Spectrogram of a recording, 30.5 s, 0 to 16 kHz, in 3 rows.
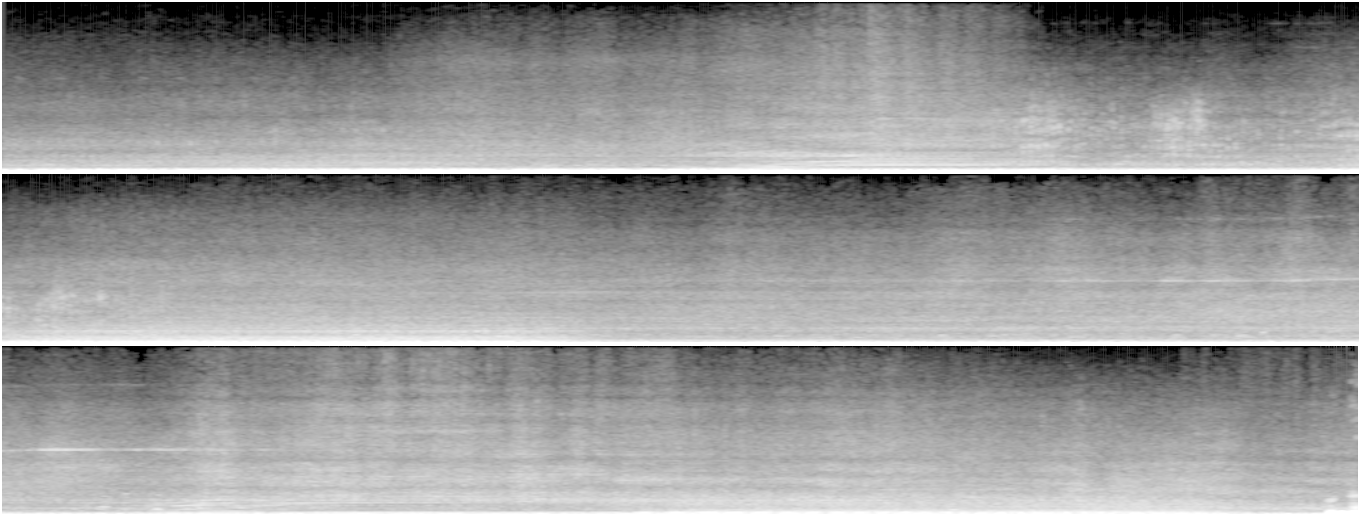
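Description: Aerolite 103 ultralight's engine and propeller running at a steady hum, its pitch rising twice as the throttle is opened, about five seconds in and again about twenty-one seconds in. The second rise goes into the takeoff run.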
